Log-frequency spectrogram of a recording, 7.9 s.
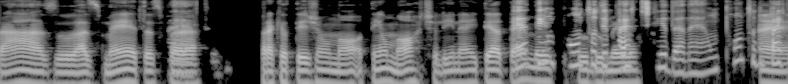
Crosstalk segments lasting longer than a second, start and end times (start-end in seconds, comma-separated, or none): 5.1-6.4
